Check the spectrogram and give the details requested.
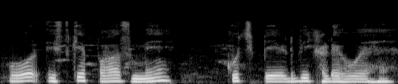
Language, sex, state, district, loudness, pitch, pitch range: Hindi, male, Uttar Pradesh, Saharanpur, -13 LUFS, 140 Hz, 130-155 Hz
